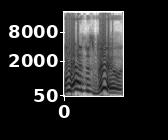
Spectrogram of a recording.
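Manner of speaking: put-on vampire voice, pitched high. In group chatter, a speaker asks who has this build: Dracula voice. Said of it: "why'd you sound like Dracula?".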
